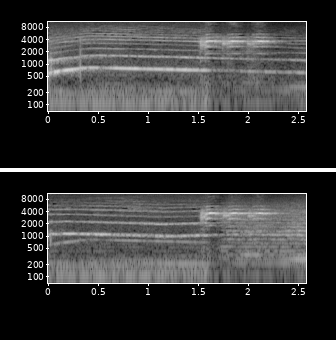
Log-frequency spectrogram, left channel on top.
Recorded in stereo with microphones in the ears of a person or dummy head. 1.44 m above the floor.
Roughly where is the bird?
Left.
